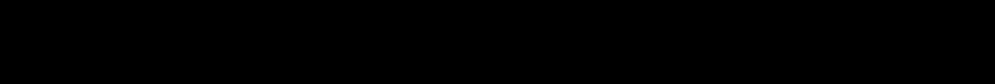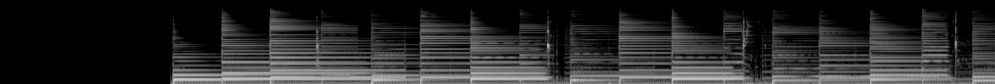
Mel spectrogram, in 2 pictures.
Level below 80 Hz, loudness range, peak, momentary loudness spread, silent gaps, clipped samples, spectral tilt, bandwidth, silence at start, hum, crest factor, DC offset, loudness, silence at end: -42 dBFS; 4 LU; -4 dBFS; 10 LU; none; under 0.1%; -5.5 dB/octave; 13.5 kHz; 11.65 s; none; 22 dB; under 0.1%; -21 LUFS; 0 s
